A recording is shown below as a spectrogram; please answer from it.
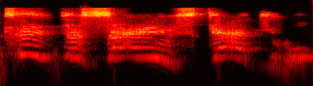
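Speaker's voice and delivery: very high, loud, projected to the back rows. Backing another speaker's idea, the speaker repeats it louder. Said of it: "Say it louder for the people in the back".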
